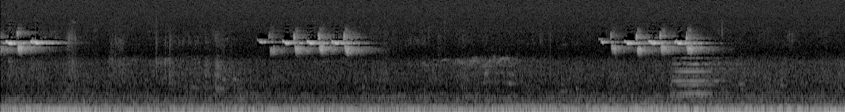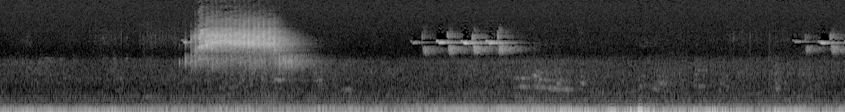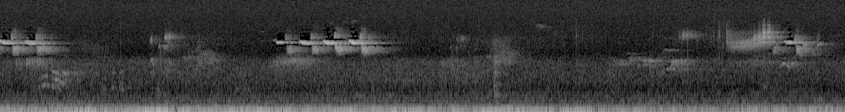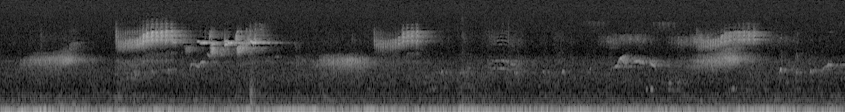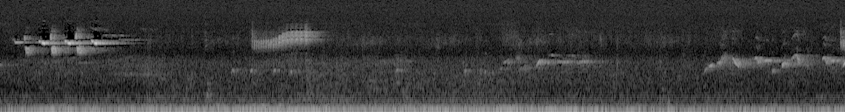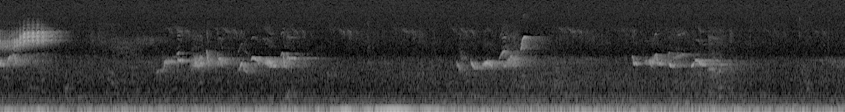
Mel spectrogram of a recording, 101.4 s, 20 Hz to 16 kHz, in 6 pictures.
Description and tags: binaural April evening
Just a short track to test those AEVOX binaural microphones with the Sony PCM-M10 recorder.
AEVOX, binaural, birdsong, city, field-recording, test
